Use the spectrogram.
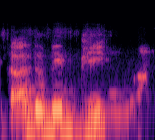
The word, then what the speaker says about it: তদ্বিদ্ধি: শোনো, উচ্চারণটা খুব ভালো করে মুনমুনমা। তদ্বিদ্ধি, তদ্বিদ্ধি, উচ্চারণটা হচ্ছে তদ্বিদ্ধি।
